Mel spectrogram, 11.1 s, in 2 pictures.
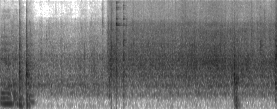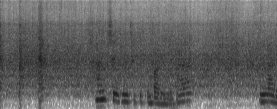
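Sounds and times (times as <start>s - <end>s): rice sizzling in frying pan: 0.1s - 11.0s
utensils scraping pan: 5.5s - 6.6s.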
